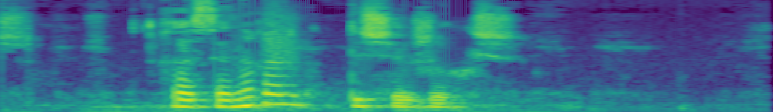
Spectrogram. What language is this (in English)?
Kabardian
